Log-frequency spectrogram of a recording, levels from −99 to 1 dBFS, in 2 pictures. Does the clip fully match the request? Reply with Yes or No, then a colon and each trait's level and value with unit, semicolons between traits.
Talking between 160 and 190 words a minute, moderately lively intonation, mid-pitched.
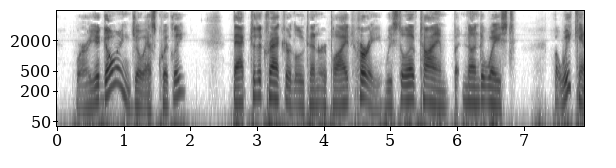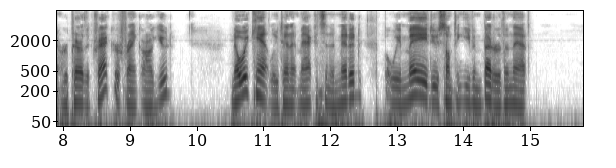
No: average, 175 wpm; average, 4.0 semitones; low, 120 Hz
